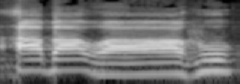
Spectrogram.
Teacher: حمزہ کو اور با کو اور ہا کو بالکل بھی نہیں کھینچا ہے، واو کو کھینچا ہے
